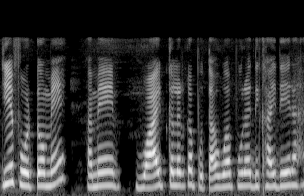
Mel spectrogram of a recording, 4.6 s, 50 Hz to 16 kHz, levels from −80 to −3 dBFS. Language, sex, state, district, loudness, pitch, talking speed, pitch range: Hindi, female, Uttar Pradesh, Lucknow, -17 LUFS, 245 Hz, 185 wpm, 230-255 Hz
